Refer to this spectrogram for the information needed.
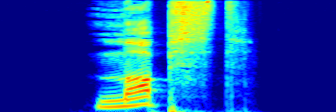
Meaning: second-person singular present of moppen
- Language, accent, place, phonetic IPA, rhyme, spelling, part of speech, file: German, Germany, Berlin, [mɔpst], -ɔpst, moppst, verb, De-moppst.ogg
